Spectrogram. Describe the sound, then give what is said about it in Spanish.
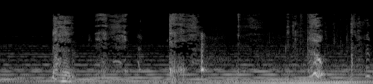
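A woman lying on her back coughs up vomit and chokes while convulsing, in three wet, gurgling bursts spaced a second or so apart, strained, over a steady low electrical hum. “Está tumbada boca arriba mientras tose vómito.”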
